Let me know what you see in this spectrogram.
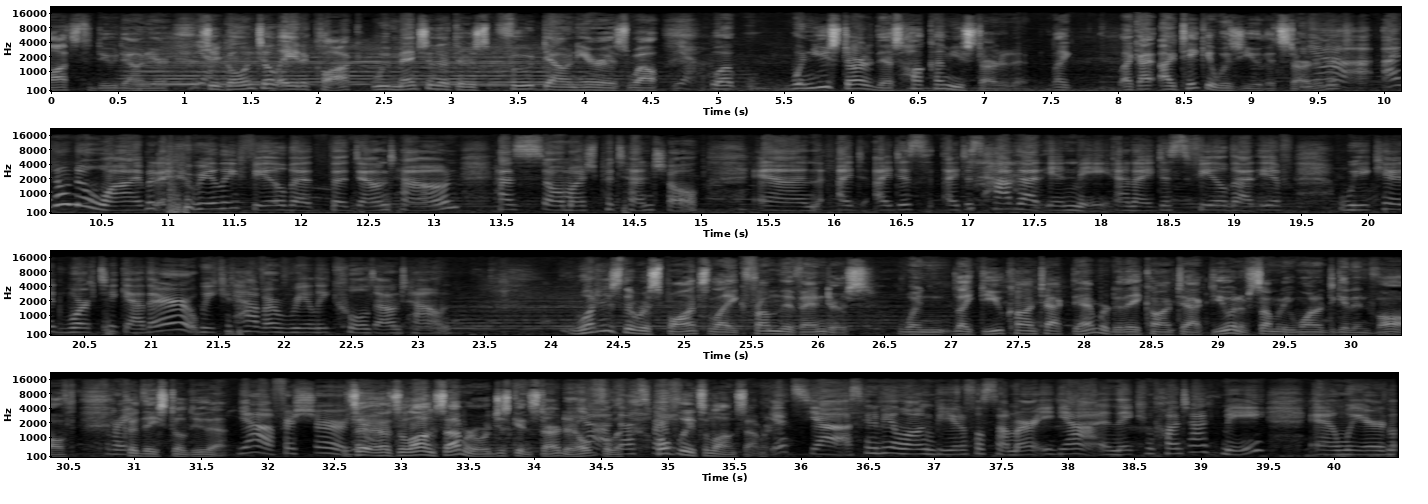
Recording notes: Live Downtown Lloydminster for their Block Party.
